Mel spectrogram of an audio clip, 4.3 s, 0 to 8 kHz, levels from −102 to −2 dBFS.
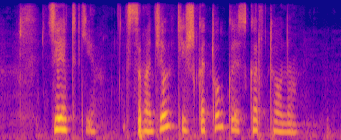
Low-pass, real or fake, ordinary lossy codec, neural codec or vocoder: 7.2 kHz; fake; none; codec, 24 kHz, 1.5 kbps, HILCodec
